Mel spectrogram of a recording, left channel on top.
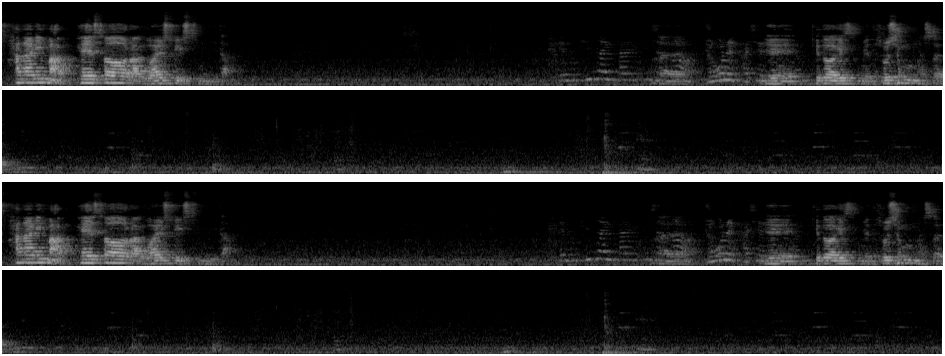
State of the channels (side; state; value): both; normal; correlation 0.44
